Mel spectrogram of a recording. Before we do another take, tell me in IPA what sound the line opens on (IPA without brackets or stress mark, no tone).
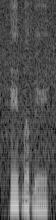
e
